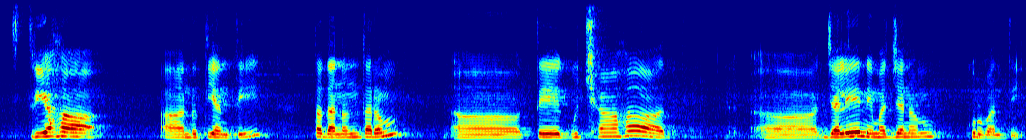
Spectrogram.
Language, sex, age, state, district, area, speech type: Sanskrit, female, 45-60, Andhra Pradesh, East Godavari, urban, spontaneous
